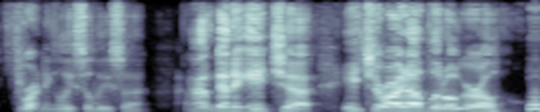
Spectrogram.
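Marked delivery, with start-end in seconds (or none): 1.4-4.0 high, loud hungry monster taunt; gleeful monster threat. Acted. Vampire taunting the little girl, high loud gloating threat. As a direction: gloat like a monster about to feast.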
